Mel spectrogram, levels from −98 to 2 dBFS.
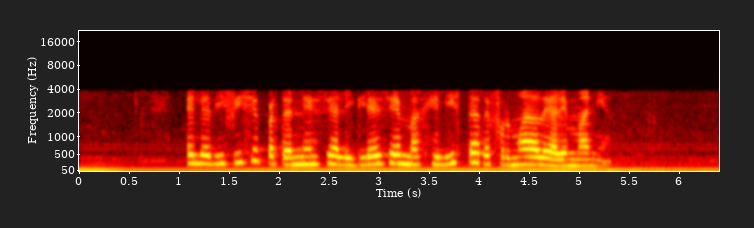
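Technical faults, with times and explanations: No technical faults are present in this speech clip, which carries the band limit of G.711 telephone coding with nothing above about 3.8 kHz.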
